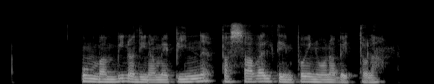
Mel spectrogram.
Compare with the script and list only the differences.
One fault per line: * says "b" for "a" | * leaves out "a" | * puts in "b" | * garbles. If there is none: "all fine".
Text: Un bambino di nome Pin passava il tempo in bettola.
* puts in "una"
